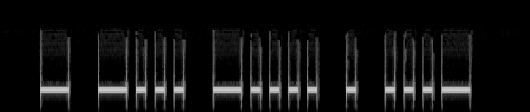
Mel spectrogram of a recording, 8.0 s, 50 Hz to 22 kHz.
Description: Morse code, heard as a keyed tone, about 8 wpm, 800 Hz. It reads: TB6EV
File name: LEZIONI / 10 SIGNS / 10D COMA 8wpm 3749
